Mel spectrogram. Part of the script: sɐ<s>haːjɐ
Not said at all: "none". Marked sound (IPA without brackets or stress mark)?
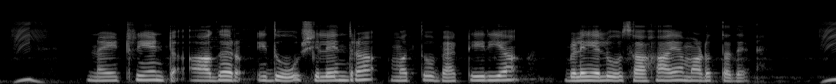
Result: none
